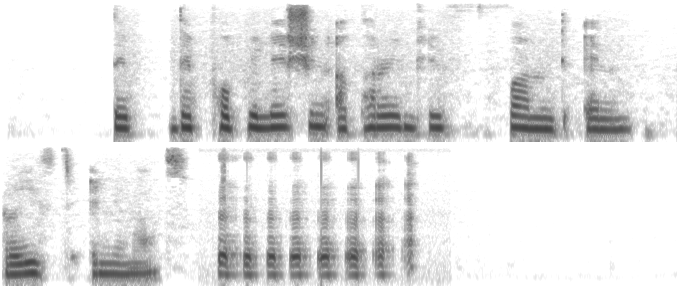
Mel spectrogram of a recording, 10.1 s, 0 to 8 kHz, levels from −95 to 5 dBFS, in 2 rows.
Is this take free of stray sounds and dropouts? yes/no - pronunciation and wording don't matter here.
no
